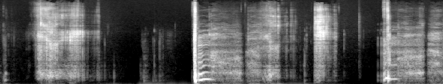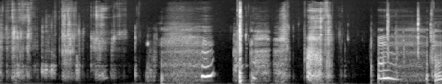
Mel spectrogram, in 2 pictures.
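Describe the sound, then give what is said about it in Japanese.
Crunchy bites and chewing repeat many times in irregular bursts, loud, sharp crackles between quieter chewing and breathy sounds. “食べちゃおうっと。”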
